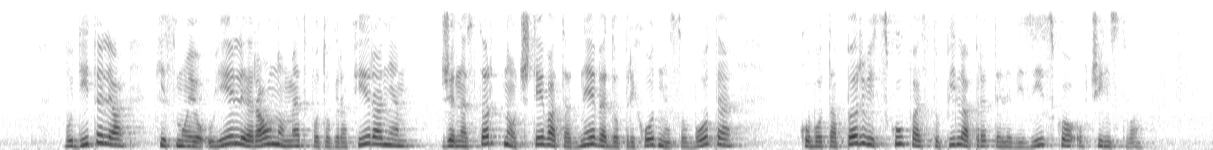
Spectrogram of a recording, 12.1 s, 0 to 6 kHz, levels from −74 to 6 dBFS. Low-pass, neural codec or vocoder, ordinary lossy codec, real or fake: 5.4 kHz; none; none; real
